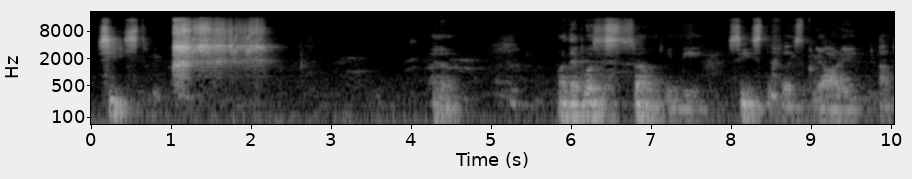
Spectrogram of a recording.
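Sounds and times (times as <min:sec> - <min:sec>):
man imitating engine seizing: 0:01.0 - 0:02.3.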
